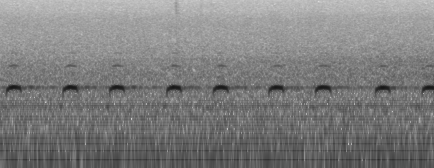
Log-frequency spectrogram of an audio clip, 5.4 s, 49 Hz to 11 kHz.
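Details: Nine clear hoots of a northern boobook delivered in regular hoo-hoo pairs, recorded at Ichijoji in Sakyo Ward, Kyoto, on 22 May 2023 with a TASCAM DR-100MKIII, quiet surroundings.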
